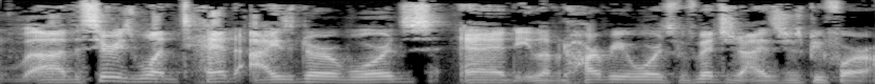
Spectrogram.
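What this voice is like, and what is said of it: Stuffy, congested voice. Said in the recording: “it sounds so stuffy to me as I'm trying to talk right now”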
